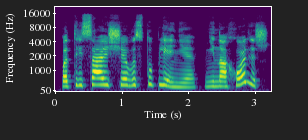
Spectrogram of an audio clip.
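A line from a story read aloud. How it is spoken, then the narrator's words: Wild laughter. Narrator (Russian): дико рассмеялся клетчатый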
